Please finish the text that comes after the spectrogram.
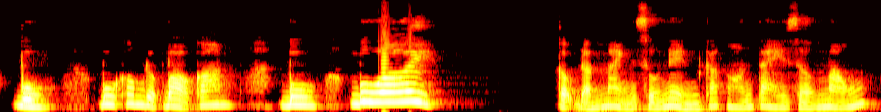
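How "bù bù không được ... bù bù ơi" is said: desperate wailing. Acted. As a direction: cry out for the dead mother. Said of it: "gào khóc trong vô vọng".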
